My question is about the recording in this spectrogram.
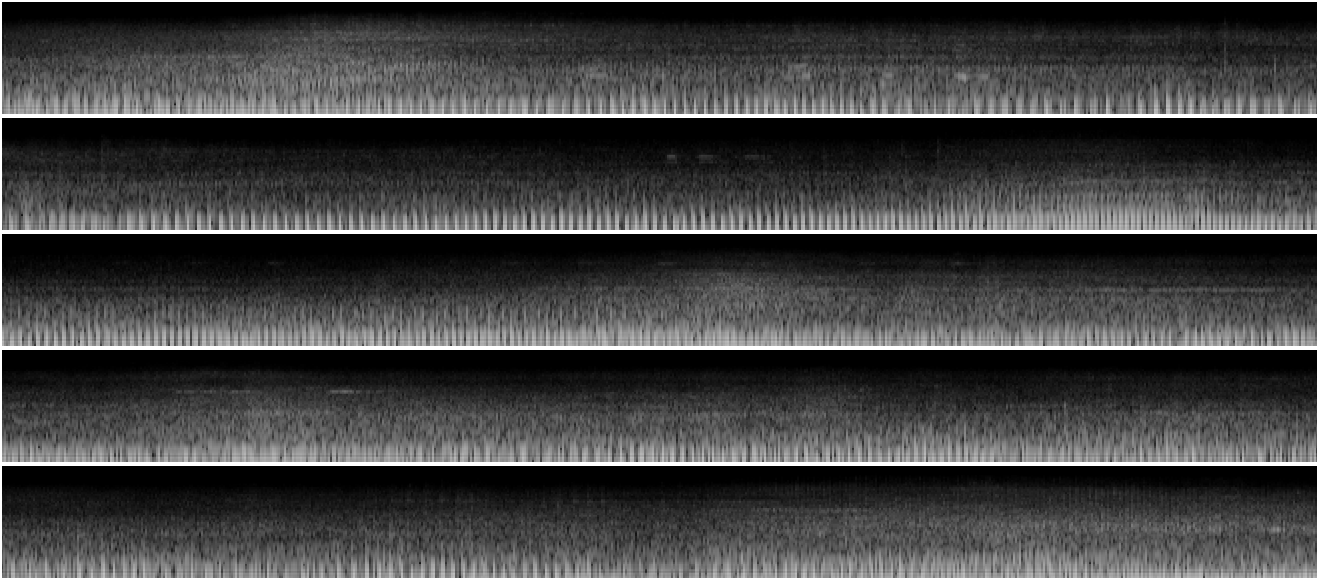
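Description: Motorcycle engine running while riding, with wind rushing over the microphone. The engine pitch climbs from about eight seconds in, then drops suddenly near twelve seconds, as at a gear change. Other vehicles pass by now and then.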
